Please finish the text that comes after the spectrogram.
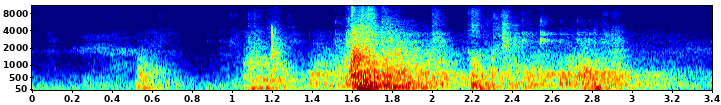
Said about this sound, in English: I can reach over, shut the door, and then go in and tie the horse after she's been secured.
